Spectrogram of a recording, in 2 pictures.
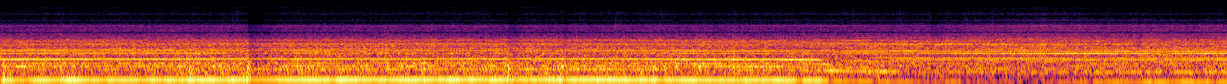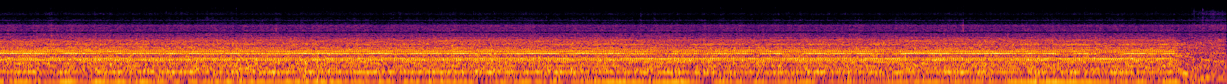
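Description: Outboard motor of a motorboat running steadily at cruising speed, its engine note dropping slightly lower about ten seconds in.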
